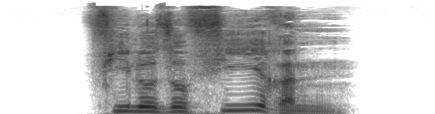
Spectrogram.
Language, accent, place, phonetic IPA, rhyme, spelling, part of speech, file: German, Germany, Berlin, [ˌfilozoˈfiːʁən], -iːʁən, philosophieren, verb, De-philosophieren.ogg
- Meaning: to philosophize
